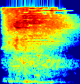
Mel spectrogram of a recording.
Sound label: death; skyscape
